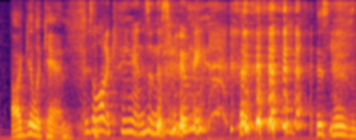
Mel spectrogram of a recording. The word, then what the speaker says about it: Can: The director is Ken Evrenol. Literally Can is his name. Yeah, C-A-N.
